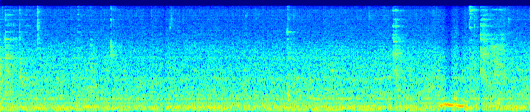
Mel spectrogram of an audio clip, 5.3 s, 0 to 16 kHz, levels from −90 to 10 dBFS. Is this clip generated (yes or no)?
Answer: yes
